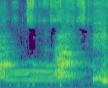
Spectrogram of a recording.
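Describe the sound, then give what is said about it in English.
A dog barks and yips in a quick run of short, sharp bursts, fairly loud, over about a second. “Yo, who's got the dog?”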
